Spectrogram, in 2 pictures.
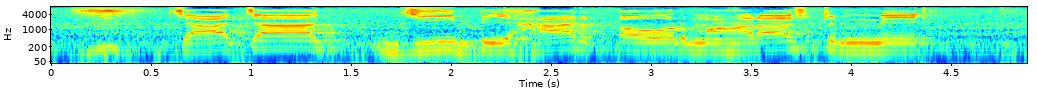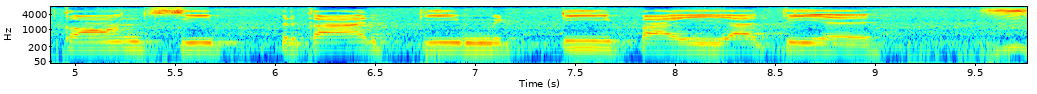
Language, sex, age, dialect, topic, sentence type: Hindi, male, 25-30, Kanauji Braj Bhasha, agriculture, statement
